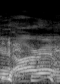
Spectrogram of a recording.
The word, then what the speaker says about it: Cockburn: Coburn would have been fine. But I don't know why you had to call it Cockburn and then say the C and K is silent.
